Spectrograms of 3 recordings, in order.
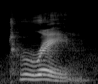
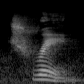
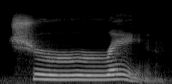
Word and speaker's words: train: So it doesn't sound like terrain. It sounds like train. Do you hear the difference? The difference is that instead of pronouncing a T sound, you pronounce a ch sound.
